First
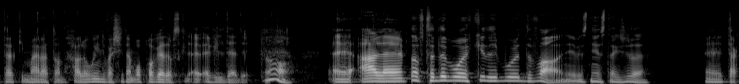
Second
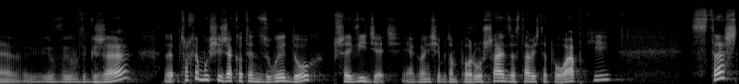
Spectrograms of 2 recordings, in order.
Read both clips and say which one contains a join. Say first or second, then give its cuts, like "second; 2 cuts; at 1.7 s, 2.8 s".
first; 1 cut; at 1.8 s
